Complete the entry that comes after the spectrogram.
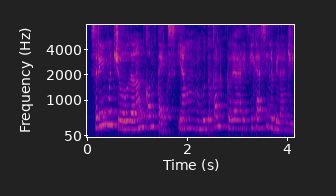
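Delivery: ordinary talk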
